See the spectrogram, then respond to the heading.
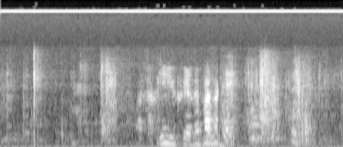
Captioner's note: speaking spanish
